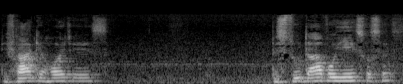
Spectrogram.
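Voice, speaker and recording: A man's voice: on the high side, little pitch movement, takes it slowly, a little mellow, slight background noise. A man giving an informal sermon to a small group, conversational, often asking his listeners questions. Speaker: preacher at a small church group.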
